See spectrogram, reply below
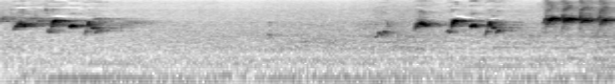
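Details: Aggressive kept red-whiskered bulbul, moving across its perch and spreading its wings; opening warbles, a quiet pause, then renewed bursts of short clear notes ending in a high sharp phrase, with a low hum behind.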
